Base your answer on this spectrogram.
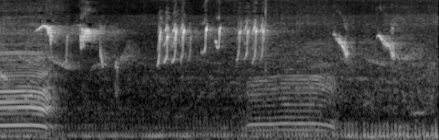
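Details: Tame cattle traveling with the herd to their shed give one clear, level moo after the tail of another, against busy chirping and twittering of birds and a low rumbling background.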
